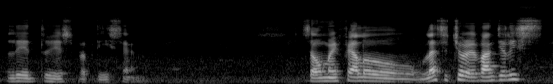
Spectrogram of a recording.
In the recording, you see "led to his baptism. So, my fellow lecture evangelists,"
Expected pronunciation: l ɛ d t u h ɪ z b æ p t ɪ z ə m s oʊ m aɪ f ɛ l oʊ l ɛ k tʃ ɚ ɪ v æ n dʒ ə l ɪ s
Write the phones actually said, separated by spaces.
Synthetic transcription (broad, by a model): l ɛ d t u h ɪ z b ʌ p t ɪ s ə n s oʊ m aɪ f ɛ l oʊ l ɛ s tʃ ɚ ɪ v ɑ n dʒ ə l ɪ s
